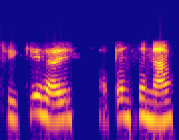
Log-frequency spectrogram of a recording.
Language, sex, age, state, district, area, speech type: Maithili, female, 30-45, Bihar, Sitamarhi, urban, conversation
